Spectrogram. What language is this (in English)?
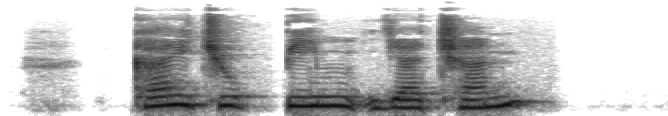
Yauyos Quechua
